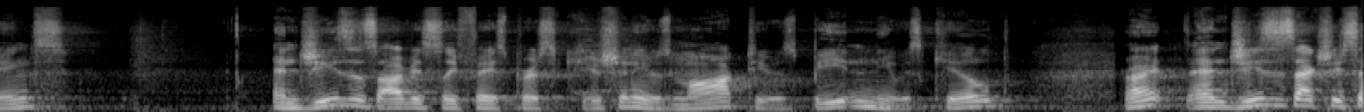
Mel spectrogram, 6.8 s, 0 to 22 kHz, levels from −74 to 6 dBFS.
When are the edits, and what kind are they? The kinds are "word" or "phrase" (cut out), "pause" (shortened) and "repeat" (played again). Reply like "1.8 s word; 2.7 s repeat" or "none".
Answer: 5.6 s pause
